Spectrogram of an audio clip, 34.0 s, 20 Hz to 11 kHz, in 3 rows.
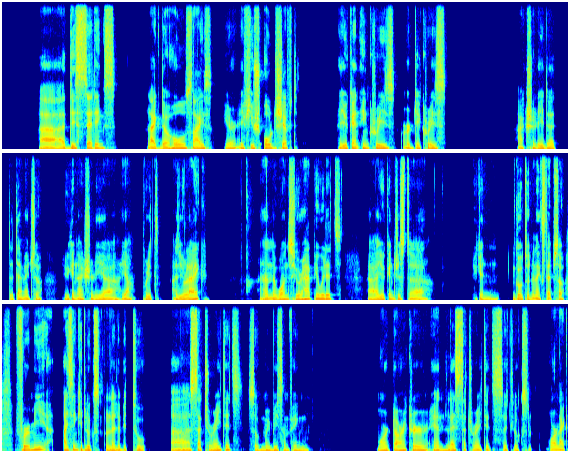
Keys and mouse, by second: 3.8-5.6 shift+drag, 5.6 shift+middle click, 6.3-7.7 shift+drag, 7.7 shift+middle click, 7.7-8.8 shift+drag, 8.8 shift+middle click, 8.9-10.9 shift+drag, 11.6 shift+click, 12.0 shift+click, 12.4-14.1 shift+drag, 16.1 KP_0, 20.1-21.6 middle drag, 24.6 click.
